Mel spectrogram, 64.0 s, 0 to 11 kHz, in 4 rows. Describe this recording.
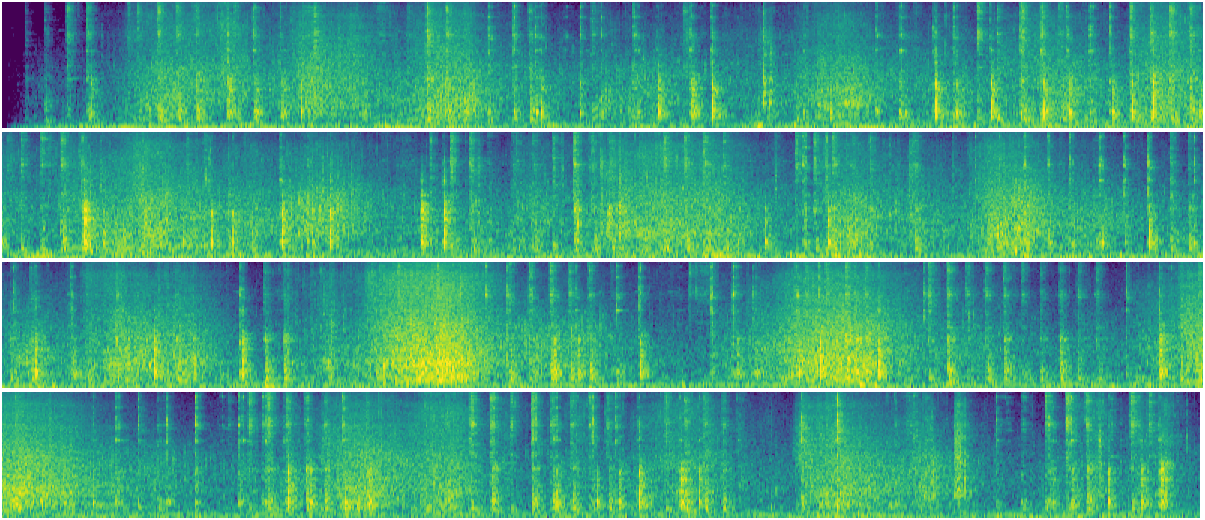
Small fishing village, Small pier, Sound of the waves, Zoom H6+ Rode NT4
